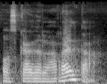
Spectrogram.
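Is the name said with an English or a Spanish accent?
Spanish. The name is said with a Spanish accent. "But really it's"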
